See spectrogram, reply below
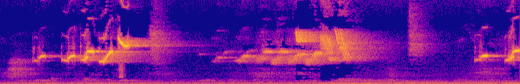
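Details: Flute-style song (canto flauta) of a papa-capim baiano, or yellow-bellied seedeater: two bright high phrases of quick slurred whistles separated by a pause, then a short opening note at the end.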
